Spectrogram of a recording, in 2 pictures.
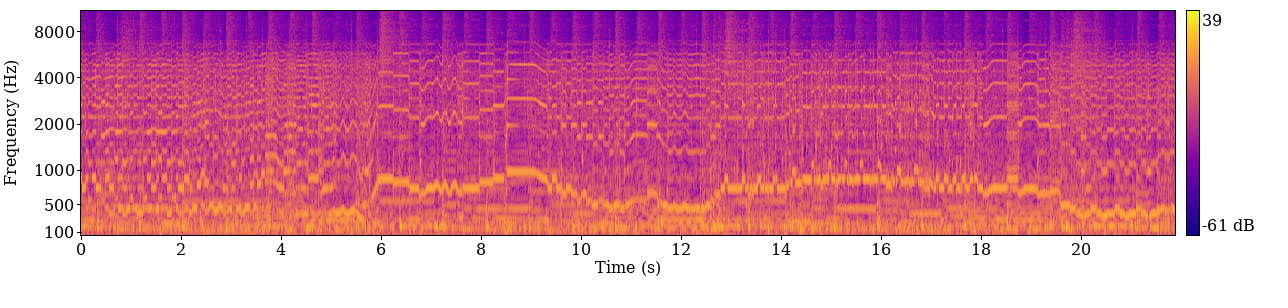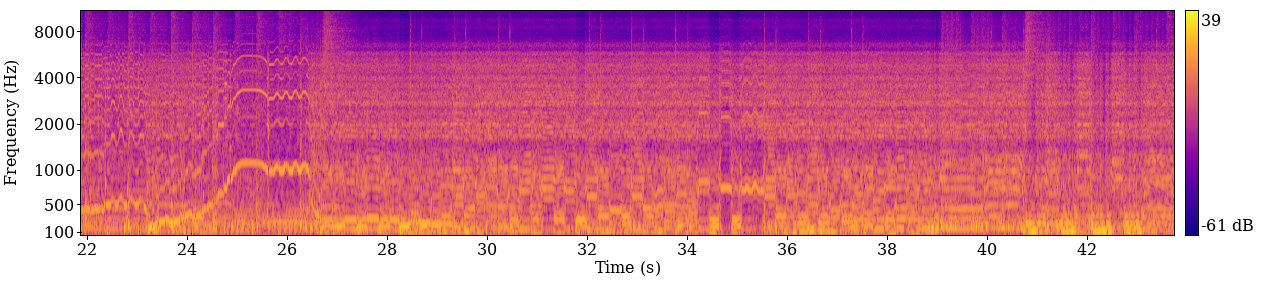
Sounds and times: Bass guitar: 0.0 - 43.7.

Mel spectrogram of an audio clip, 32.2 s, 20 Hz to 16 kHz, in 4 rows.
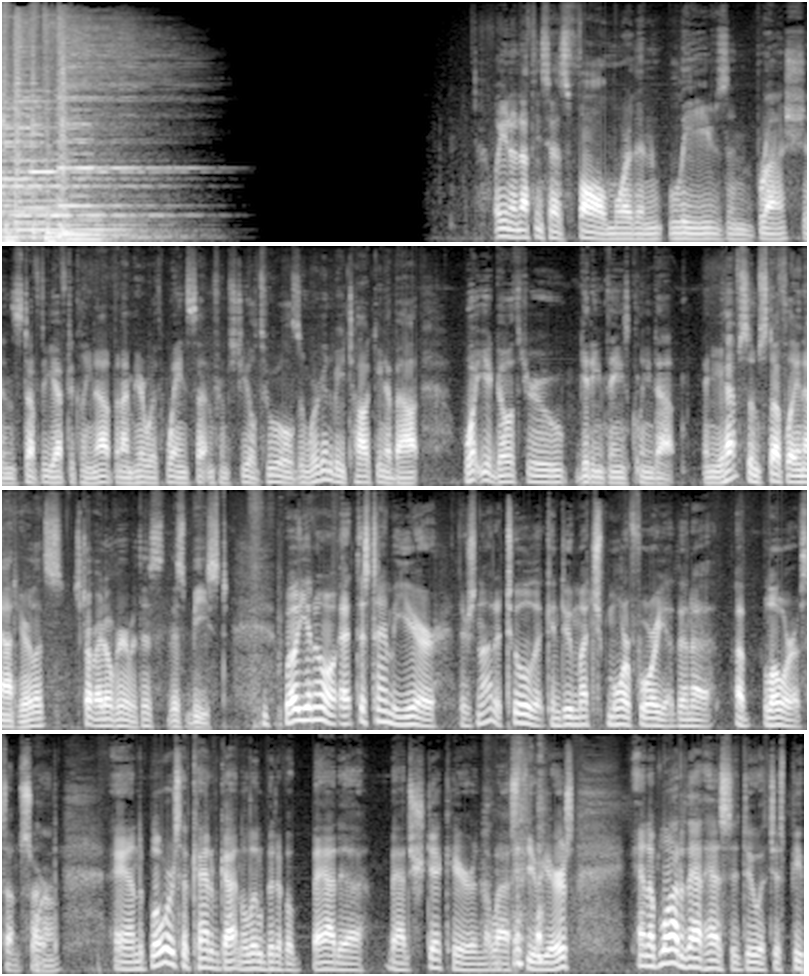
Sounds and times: Speech: 4.9 - 29.9, 30.5 - 32.1.

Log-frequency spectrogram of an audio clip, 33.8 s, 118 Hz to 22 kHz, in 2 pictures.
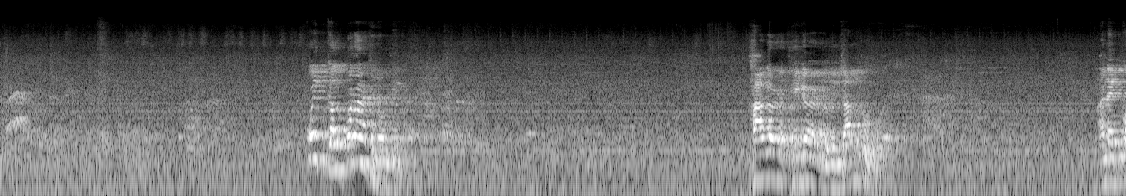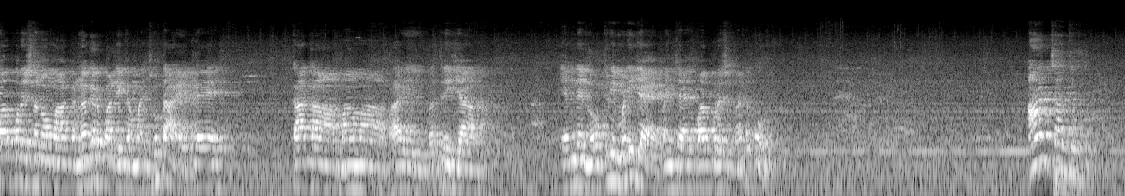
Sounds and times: Narration, monologue: 4.5 - 6.3, 11.0 - 13.7, 15.8 - 28.8, 32.2 - 33.5
Male speech, man speaking: 4.6 - 6.3, 11.2 - 13.5, 16.5 - 20.4, 21.3 - 24.3, 25.3 - 28.6, 32.3 - 33.3.

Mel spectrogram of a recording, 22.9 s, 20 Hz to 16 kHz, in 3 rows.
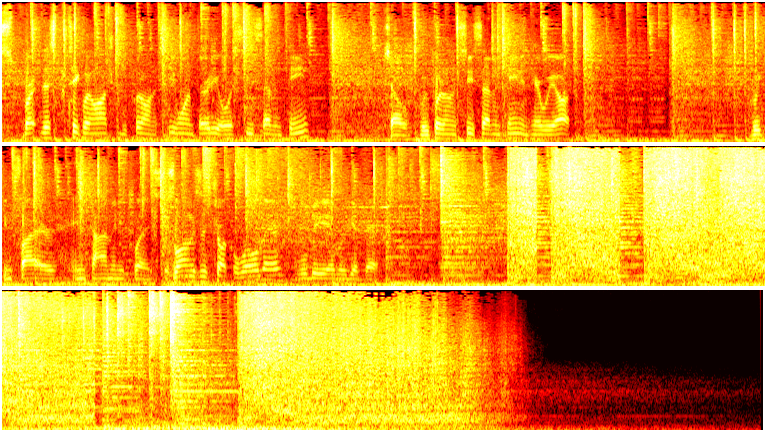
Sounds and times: Music: 0.0 - 22.8
Artillery fire: 12.6 - 16.3, 17.1 - 20.6.

